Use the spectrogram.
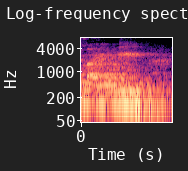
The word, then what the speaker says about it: Nike: Yung pronunciation sa Google is Nike.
